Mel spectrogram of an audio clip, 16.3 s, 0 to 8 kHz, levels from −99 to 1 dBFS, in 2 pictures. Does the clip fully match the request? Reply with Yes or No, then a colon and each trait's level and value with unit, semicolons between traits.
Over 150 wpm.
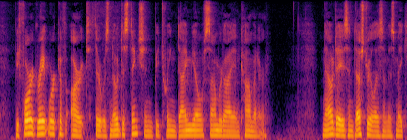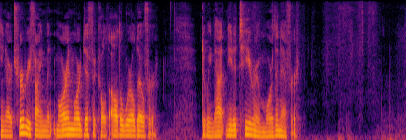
No: average, 145 wpm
